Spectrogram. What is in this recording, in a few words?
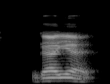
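"gayat", Malay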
